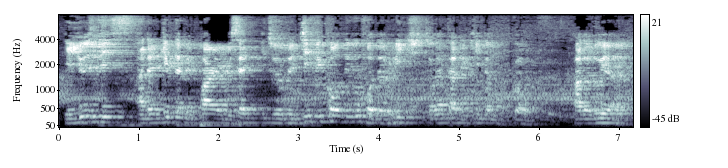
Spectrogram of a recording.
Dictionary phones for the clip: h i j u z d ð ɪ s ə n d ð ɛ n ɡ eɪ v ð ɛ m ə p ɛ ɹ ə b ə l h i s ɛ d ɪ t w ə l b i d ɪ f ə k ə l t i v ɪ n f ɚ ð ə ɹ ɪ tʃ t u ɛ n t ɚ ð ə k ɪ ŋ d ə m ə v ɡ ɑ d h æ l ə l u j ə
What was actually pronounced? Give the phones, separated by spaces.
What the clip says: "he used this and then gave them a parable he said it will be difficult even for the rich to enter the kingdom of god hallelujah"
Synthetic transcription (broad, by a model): h i j u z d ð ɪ s ə n d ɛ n ɡ eɪ v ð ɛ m ə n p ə ə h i s ɛ d ɪ t w ə l b i d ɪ f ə k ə l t i v ɪ n f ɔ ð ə ɹ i tʃ t u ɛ n t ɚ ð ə k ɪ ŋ d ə m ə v ɡ ɑ d h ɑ l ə l u j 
